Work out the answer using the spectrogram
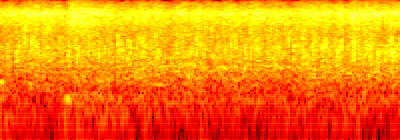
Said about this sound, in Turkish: Süperdiniz bu alkışlar size sevgili dinleyenler. Çok sağ olun çok teşekkür ederiz.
